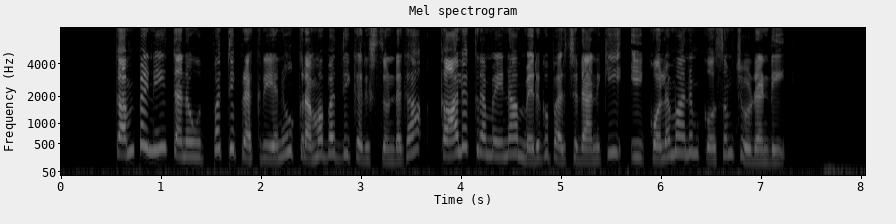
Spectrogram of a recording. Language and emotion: Telugu, neutral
